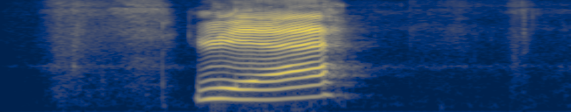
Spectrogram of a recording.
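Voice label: "yun2", Mandarin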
